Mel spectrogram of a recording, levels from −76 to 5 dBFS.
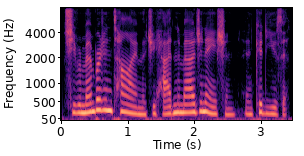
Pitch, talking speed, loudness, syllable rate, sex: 200 Hz, 240 wpm, -15 LUFS, 6.7 syllables/s, female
